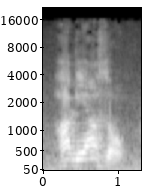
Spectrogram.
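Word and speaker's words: hagiazo (ἁγιάζω): And so notice that the first one, which is usually pronounced hagiazo, and the H there should have a heavy to it. Hagiazo, okay? It means all these things.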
